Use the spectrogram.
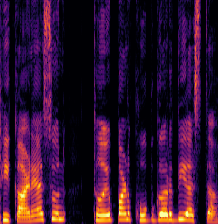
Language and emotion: Goan Konkani, neutral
